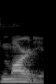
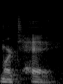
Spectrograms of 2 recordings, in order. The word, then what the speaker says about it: Marte: Marte, I believe that's how you say it, because I don't think the E's there for no reason. And I don't think it's Marty. I think it's Marte.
